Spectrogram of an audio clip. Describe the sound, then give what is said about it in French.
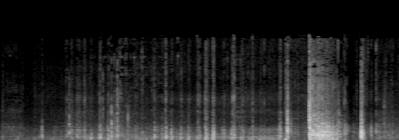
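A skateboard's rear truck grinds along the metal edge of a bench. Light rolling clatter and clicks from the board lead into one short, loud scraping grind, followed by a sharp knock. “l'essieu arrière de la planche, va toucher le banc et va glisser et ça va faire un... Donc c'est un grind.”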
